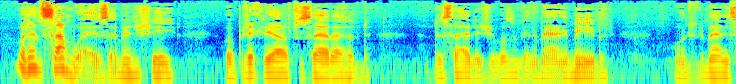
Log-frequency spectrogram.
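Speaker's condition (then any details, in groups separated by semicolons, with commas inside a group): Muscular dystrophy; progressive, wheelchair user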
